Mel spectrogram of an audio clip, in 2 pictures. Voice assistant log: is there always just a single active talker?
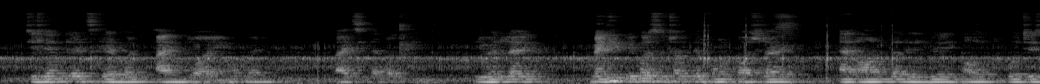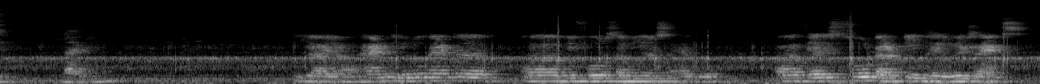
Yes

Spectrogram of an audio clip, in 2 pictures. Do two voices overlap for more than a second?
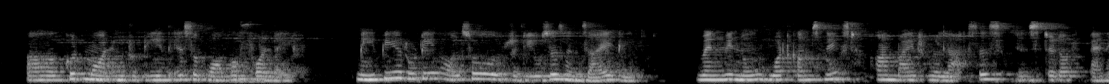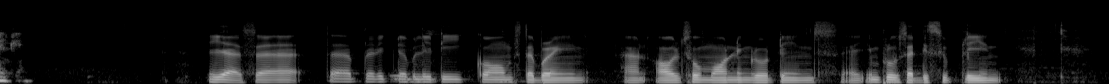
No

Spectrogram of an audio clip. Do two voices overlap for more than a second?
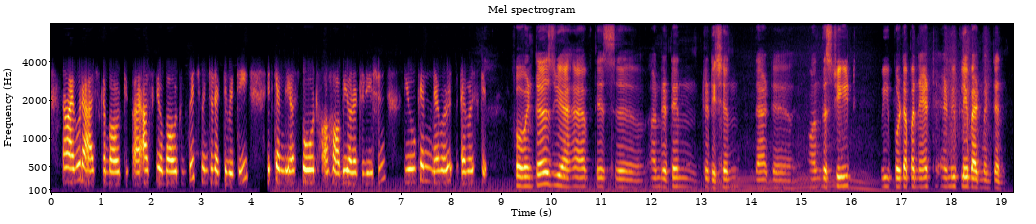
No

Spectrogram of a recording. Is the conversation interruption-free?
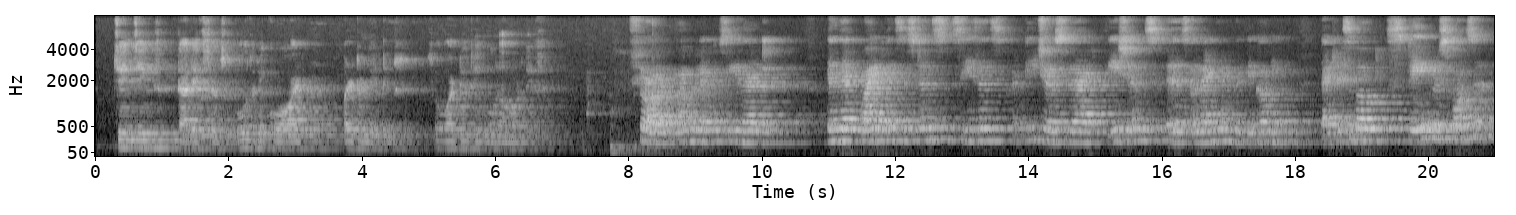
Yes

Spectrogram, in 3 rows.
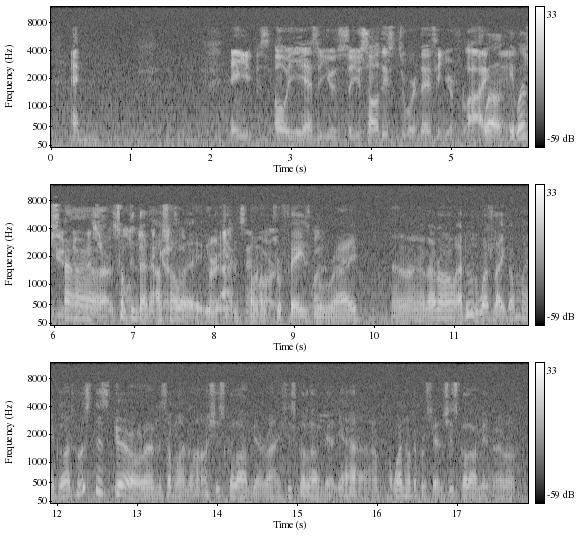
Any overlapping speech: Yes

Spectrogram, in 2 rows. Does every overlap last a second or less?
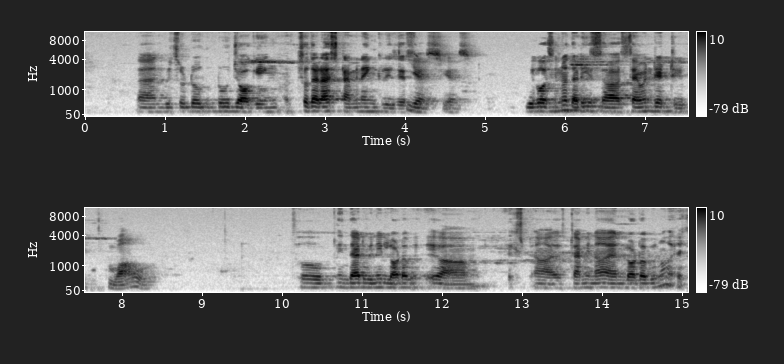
Yes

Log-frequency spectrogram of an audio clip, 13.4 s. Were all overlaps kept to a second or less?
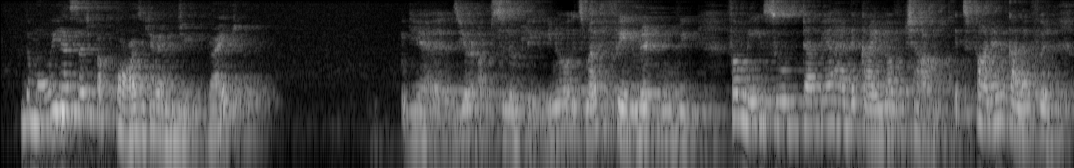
Yes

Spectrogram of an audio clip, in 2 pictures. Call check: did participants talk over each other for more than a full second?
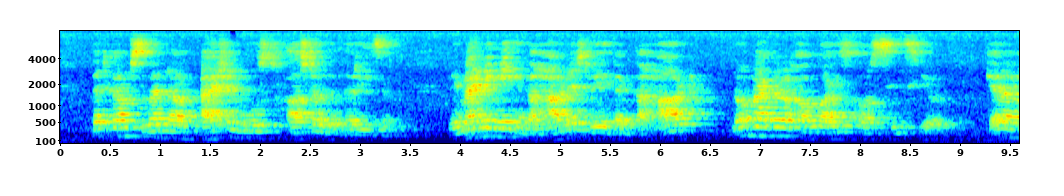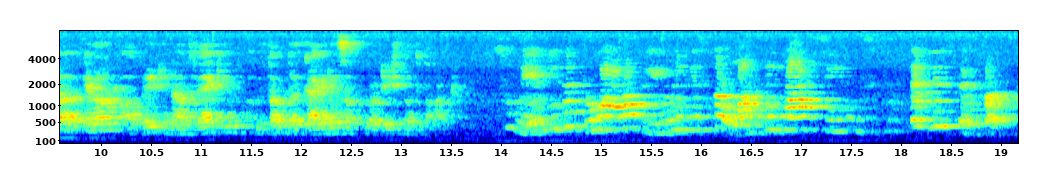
No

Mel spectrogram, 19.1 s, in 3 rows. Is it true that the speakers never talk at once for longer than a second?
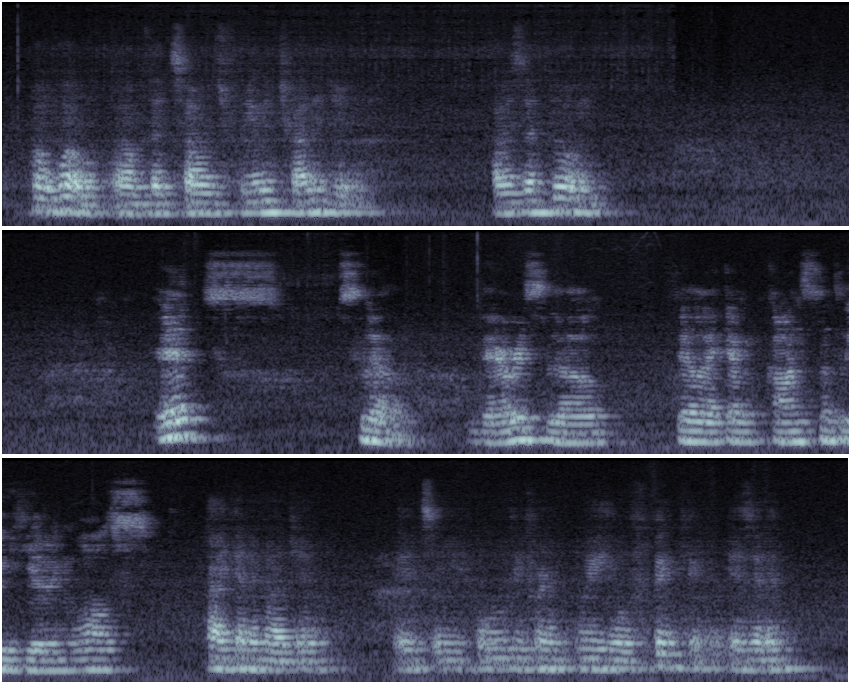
Yes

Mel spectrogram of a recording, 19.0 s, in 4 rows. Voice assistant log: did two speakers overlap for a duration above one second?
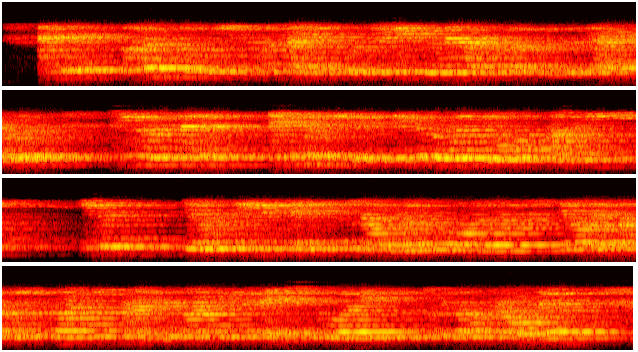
No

